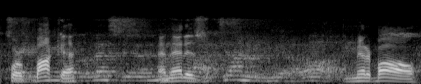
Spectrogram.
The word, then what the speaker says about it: Mirabal: Baca, and that is Mirabal. I'm going to say it like Coach does. I was calling him Mirabal. Put a little accent on it.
